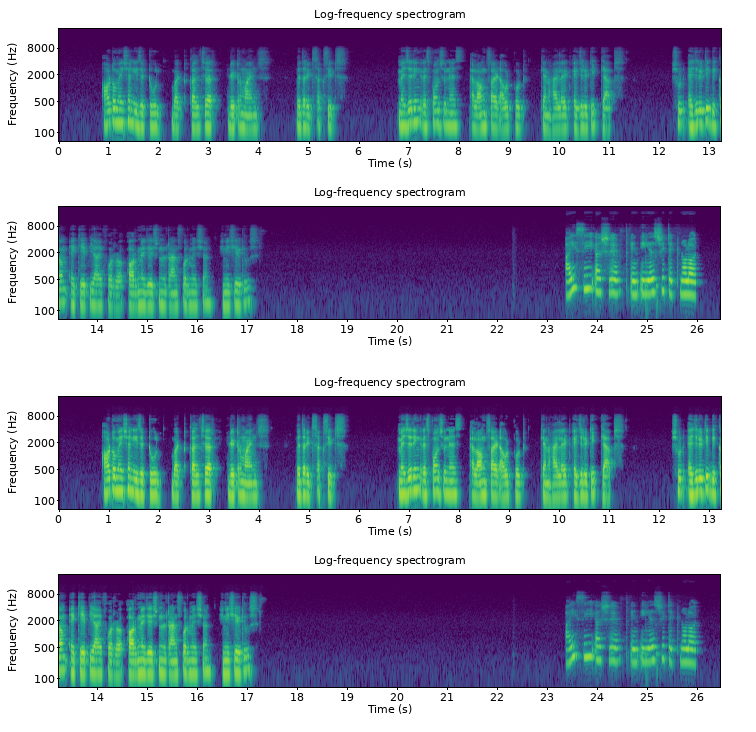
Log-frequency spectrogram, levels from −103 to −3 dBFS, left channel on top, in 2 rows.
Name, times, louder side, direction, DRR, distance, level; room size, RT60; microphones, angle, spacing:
voice 1, 0.9-4.2 4.7-5.7 6.8-9.3 9.6-11.3 12.3-17.2, right 6 dB, 85° right, 0.5 m, -24 dB
voice 2, 23.4-26.0, left 5 dB, 45° left, 0.4 m, -25 dB
7.3 x 3.9 x 4.3 m
head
